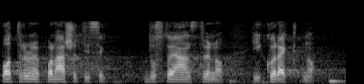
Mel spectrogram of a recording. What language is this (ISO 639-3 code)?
srp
